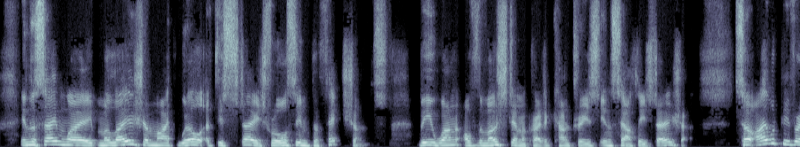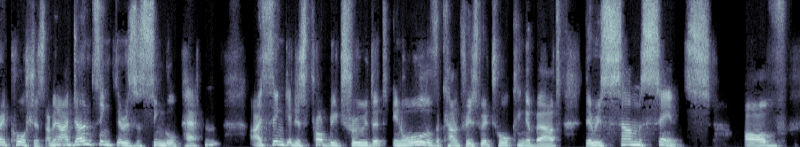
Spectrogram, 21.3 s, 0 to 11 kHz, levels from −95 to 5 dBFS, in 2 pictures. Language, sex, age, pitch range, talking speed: English, male, 50-69, 150-180 Hz, 170 wpm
